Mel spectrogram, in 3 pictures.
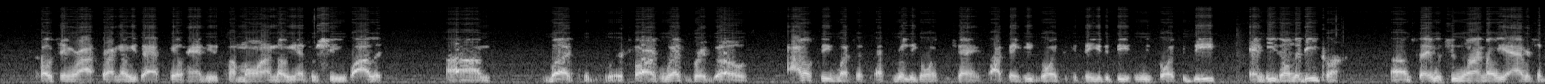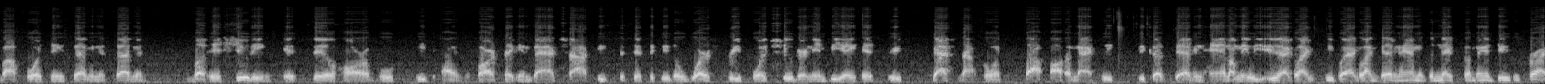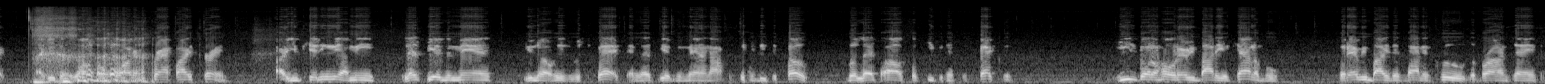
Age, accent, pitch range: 30-49, American, 80-100 Hz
